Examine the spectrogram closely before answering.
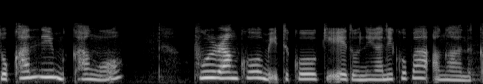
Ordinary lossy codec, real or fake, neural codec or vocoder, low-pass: none; fake; vocoder, 22.05 kHz, 80 mel bands, Vocos; 7.2 kHz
